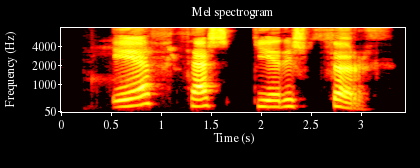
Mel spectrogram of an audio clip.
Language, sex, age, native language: Icelandic, male, 7, Icelandic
